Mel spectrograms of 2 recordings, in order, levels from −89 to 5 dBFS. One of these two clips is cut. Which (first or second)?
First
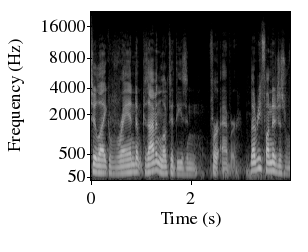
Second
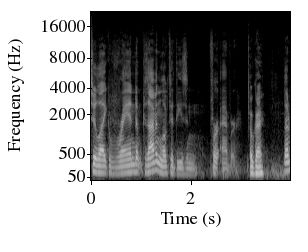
first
